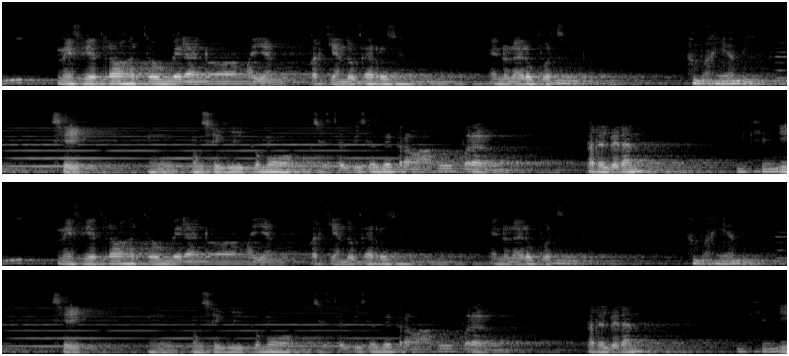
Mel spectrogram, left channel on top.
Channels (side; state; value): right; quieter; 6.7 dB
